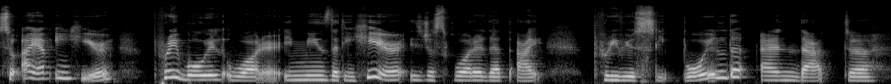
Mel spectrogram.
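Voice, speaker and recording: A woman talks at a fairly slow pace. She speaks with a non-native accent. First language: not English. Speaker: vlogger. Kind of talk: casual tutorial vlog. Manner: halting, many fillers.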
